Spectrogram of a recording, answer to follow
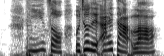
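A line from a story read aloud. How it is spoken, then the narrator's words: Crying child. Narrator (Chinese): 哭着说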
